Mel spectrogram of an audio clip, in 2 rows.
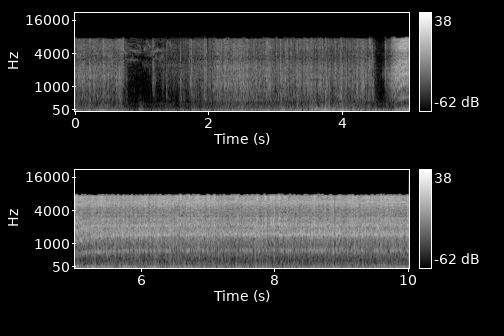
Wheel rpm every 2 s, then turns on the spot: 10, 10, 110, 200, 200.
2-4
